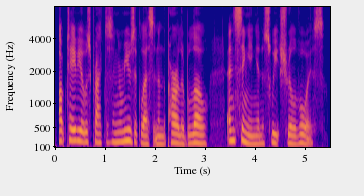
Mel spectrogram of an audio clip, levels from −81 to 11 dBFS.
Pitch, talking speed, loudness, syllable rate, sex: 185 Hz, 185 wpm, -18 LUFS, 5.5 syllables/s, female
